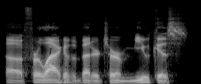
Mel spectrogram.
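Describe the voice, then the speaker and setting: Really deep guy w vocal fry, crisp bright edge, explaining stuff in an interview, dry sound. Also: fairly even intonation, fairly quick, dry recording. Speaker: interview guest, self-taught singer. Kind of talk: conversational explanation.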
